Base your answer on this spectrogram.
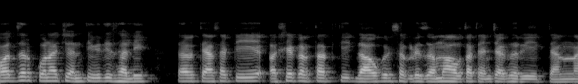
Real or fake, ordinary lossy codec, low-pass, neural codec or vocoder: fake; none; 7.2 kHz; codec, 16 kHz, 6 kbps, DAC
